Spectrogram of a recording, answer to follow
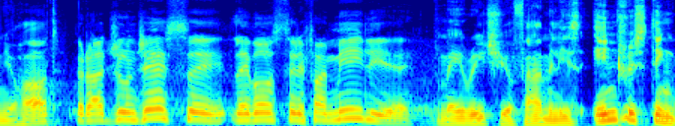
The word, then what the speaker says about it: famiglie: Or you pronounce it the northern way, which is an L, familie.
